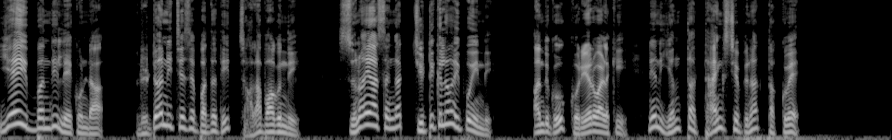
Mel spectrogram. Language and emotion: Telugu, happy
